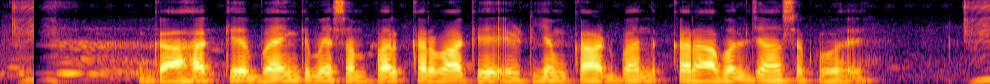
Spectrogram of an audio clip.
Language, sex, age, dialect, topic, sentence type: Magahi, male, 25-30, Southern, banking, statement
